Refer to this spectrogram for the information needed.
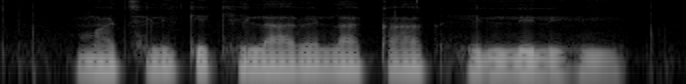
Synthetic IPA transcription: mət͡ʃʰlikekʰɪlaːwelakaːkhɪlːilɦi

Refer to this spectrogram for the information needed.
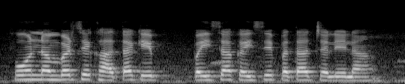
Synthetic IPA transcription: foːnːɐ̃mbəɾsekʰaːt̪ake | pɐɪsakɐisepɐt̪at͡ʃɐlelaː

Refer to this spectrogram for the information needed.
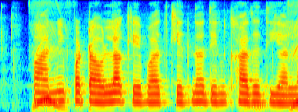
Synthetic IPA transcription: paːnipɐʈaːʋlakebaːd̪kɪt̪nad̪ɪnkʰaːd̪ed̪ijala

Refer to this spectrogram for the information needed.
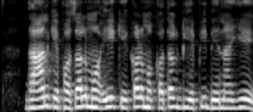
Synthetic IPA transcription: d̪ʱankepʰʌsəlmʌekekəɽmʌkət̪ək̚ɖiepid̪enaje

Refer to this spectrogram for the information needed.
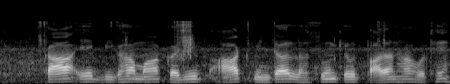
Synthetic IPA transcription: kaeːk̚biɡʱamãkəɾiːba̰ːʈʰʋɪɳʈəlləɦsuːnkeʊt̪̚pa̰ːd̪ənɦãɦot̪ʰe

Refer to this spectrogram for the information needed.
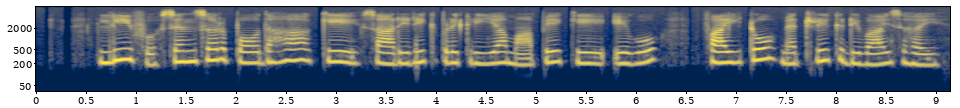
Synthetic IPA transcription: liːfʰsẽnsəɾpɔːd̪ɦakesaːɾiɾɪkpɾəkɾijamaːpekeeːɡo | pʰaːɪʈomeːʈɾɪkɖɪʋaːɪsɦɛi

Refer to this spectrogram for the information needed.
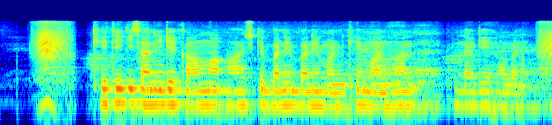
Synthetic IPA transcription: kʰeːt̪ikɪsaːnikekaːmːãʔaːd͡ʒkebənebənemɐnkʰemaːnɦãlɐɡeɦãbəne

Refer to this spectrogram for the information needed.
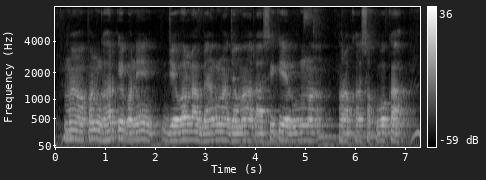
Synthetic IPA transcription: mɛ̃apənɡʱəɾkebəned͡ʒeʋəɾlabɛ̃ɡmãd͡ʒəmãɾaːsikeɾupmã | ɾəkʰasəkʋoka

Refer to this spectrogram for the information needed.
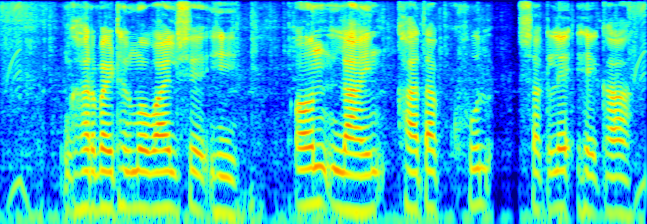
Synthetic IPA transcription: ɡʱəɾbəɪʈʰəlmobaɪlseɦi | ɔnlaɪnkʰat̪akʰul | səkleɦeka

